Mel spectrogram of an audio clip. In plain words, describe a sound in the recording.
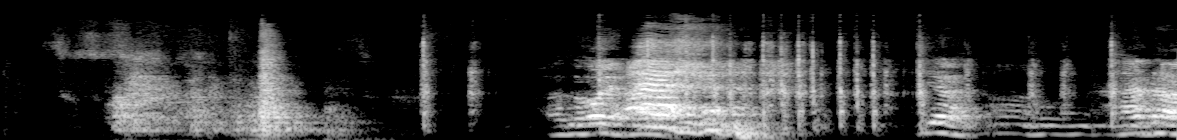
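A woman laughs and talks, close by.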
